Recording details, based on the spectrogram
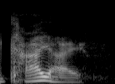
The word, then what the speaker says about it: kiyi: Is it the Kiyi? The Kiyi? What was it? – That is the Kiyi.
